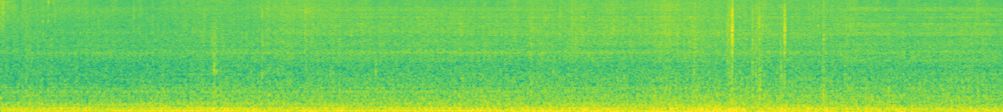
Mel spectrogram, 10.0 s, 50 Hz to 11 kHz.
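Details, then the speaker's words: BMW E34 525tds diesel automatic, reportedly rebuilt gearbox, driving in drive; even low road drone with no clunk, flare or jolt as gears change up so smoothly they go unnoticed; smooth automatic gear shifts. "vahetuvad mõnusalt sujuvalt ise ka aru ei saa et ee käigud oleksid vahetunud"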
